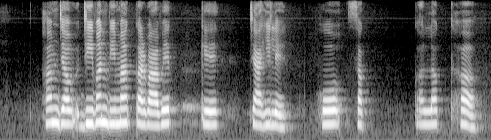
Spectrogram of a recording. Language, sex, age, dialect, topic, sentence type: Magahi, female, 18-24, Western, banking, question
